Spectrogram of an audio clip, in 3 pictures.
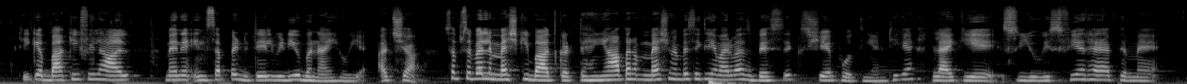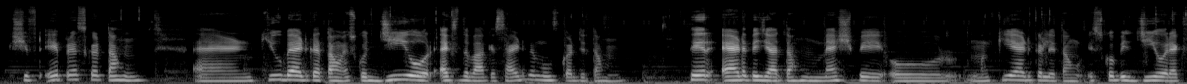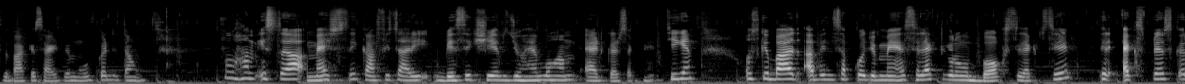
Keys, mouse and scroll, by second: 10.0-10.4 middle drag, 11.1-11.8 drag, 13.1 shift+a, 15.6 g, 18.0 middle click, 18.7-22.2 drag.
